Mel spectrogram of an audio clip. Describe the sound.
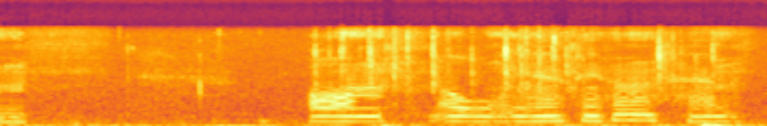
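Soft, rapid clicks of people typing on computer keyboards, faint and alone at first, then continuing under a person talking.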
